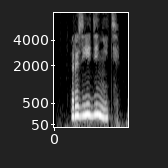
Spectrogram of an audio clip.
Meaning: 1. to separate, to part, to disjoin 2. to disconnect, to break, to cut off
- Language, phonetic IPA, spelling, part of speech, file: Russian, [rəzjɪdʲɪˈnʲitʲ], разъединить, verb, Ru-разъединить.ogg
